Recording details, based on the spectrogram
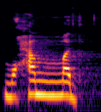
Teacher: তো দুই ঠোঁট একের অপরের সাথে মিলে যায়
